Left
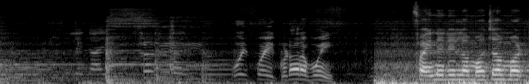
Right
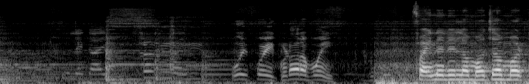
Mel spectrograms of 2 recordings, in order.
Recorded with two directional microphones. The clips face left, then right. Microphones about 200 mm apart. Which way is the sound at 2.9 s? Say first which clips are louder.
Right 1 dB; 5° right (ahead or behind).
